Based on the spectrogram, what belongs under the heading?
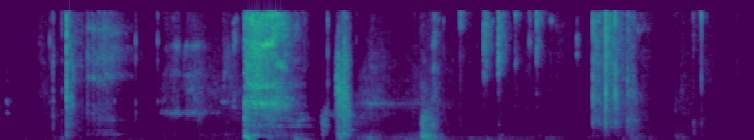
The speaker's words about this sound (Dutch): Ik zie een gast iets typen.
